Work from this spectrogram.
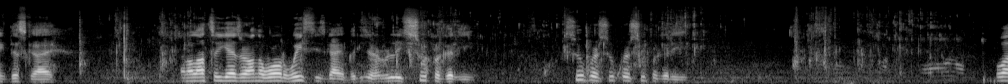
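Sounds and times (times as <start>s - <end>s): seawater splashing and dripping: 0.6s - 10.0s.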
